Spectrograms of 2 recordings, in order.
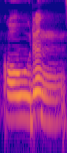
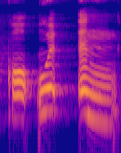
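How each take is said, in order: First: 거울은 run together as geo-u-reun; 거울은 linked smoothly into its particle; linked pronunciation. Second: 거울은 split as geo-ul, eun; slow 거울은 with a gap before 은; separated syllables. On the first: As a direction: turn the l of 거울은 into a flapped r. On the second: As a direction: keep the particle apart in 거울은, slowly. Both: Shown as a demonstration. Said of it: "Por la pronunciación".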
